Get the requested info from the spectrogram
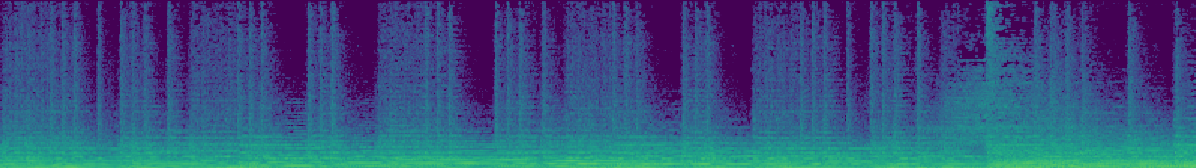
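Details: Dramatic theme-style music with sustained synth chords and a steady beat plays throughout, and no animal sound can be picked out.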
